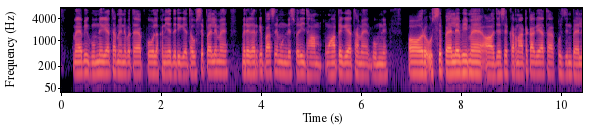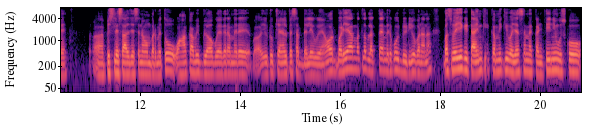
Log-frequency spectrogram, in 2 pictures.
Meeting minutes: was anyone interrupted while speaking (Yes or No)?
No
